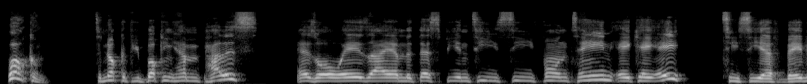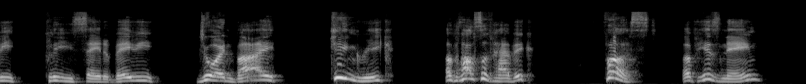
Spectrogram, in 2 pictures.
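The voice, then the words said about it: Put-on accent. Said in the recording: “let me kill the accent here”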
